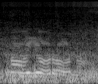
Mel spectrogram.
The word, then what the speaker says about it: Noyorono: Nah, ini iniok dan rokok besar P Noorono bacanya Noyorono teman-teman.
